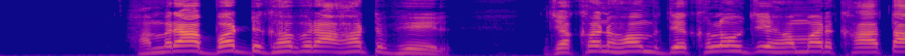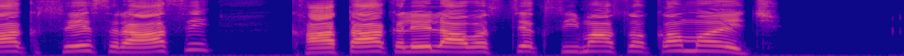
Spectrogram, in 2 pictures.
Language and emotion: Maithili, fearful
